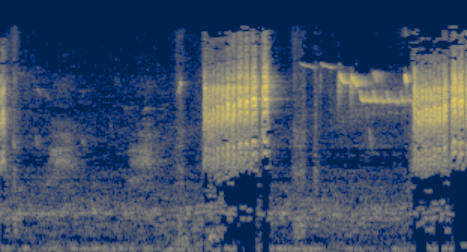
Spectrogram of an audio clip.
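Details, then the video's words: Calls of a Eurasian blue tit: quiet opening, then a dense buzzy churr, a thin high descending whistle run, and another rapid rasping trill to close. "Odgłosy sikorki modrej"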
